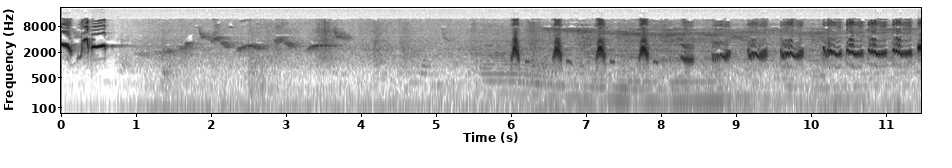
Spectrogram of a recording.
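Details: Chinese hwamei, a bird native to China, gives a few whistled phrases, falls quiet, then resumes with sharp repeated notes and a run of wavy whistles. A faint low tone sounds in the background.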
